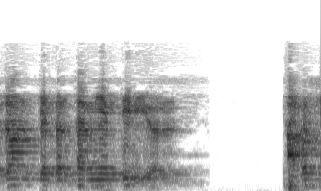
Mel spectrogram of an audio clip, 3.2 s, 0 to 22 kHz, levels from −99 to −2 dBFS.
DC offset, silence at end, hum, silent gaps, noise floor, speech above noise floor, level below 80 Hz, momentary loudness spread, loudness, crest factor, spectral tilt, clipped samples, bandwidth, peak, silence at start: under 0.1%; 0 s; none; none; -87 dBFS; 64 dB; -52 dBFS; 9 LU; -22 LUFS; 16 dB; -5.5 dB/octave; under 0.1%; 8.8 kHz; -8 dBFS; 0 s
